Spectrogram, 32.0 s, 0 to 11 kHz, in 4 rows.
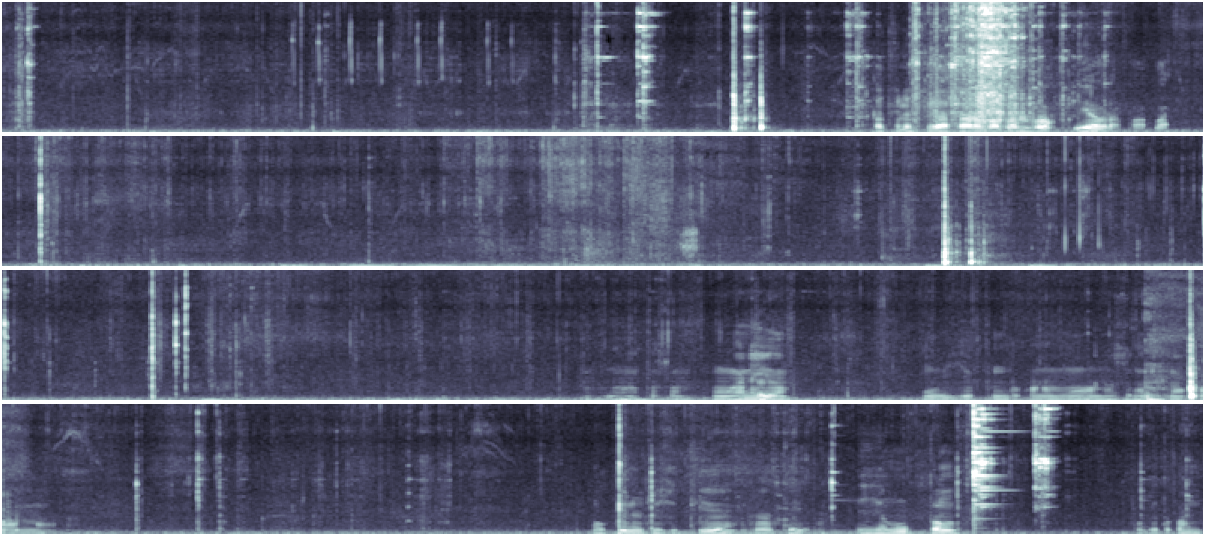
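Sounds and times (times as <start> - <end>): low steady rumble: 0.0 - 32.0.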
